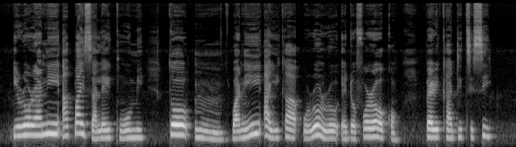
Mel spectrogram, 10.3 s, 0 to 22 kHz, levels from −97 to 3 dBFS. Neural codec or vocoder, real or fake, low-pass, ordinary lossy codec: none; real; none; none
